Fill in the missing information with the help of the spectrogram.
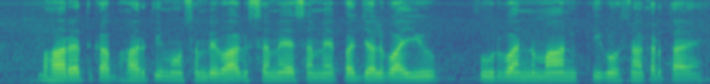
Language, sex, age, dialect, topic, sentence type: Hindi, male, 25-30, Kanauji Braj Bhasha, agriculture, statement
